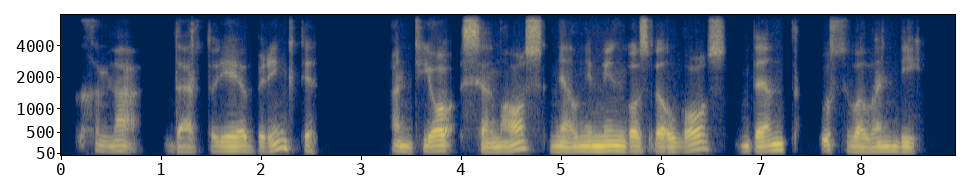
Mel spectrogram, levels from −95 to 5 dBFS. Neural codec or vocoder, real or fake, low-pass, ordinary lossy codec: codec, 16 kHz, 0.8 kbps, ZipCodec; fake; 7.2 kHz; Opus, 32 kbps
